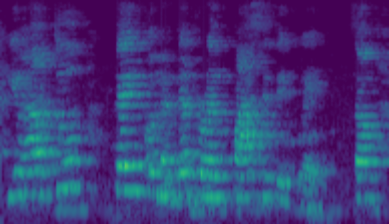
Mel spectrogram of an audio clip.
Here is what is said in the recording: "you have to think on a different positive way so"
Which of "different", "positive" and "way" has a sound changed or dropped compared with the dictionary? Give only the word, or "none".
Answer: positive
